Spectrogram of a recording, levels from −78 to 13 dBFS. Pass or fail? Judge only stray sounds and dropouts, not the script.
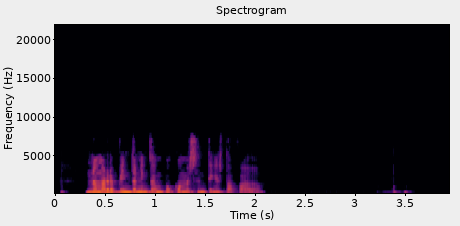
pass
